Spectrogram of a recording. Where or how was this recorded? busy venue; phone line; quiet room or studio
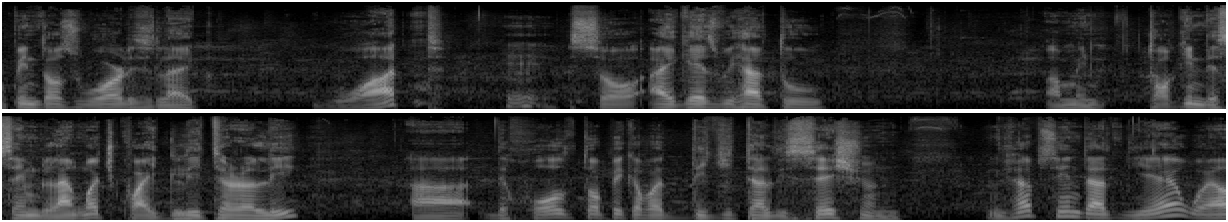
busy venue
